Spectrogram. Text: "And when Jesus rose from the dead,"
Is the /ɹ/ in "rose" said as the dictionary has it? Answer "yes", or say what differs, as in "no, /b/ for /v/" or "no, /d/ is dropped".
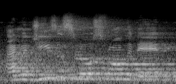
no, /l/ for /ɹ/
